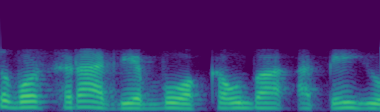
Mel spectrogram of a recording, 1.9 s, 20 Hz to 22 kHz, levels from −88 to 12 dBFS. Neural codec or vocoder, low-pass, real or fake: codec, 16 kHz, about 1 kbps, DyCAST, with the encoder's durations; 3.6 kHz; fake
